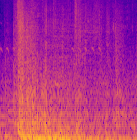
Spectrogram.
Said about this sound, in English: Let's blow some shit up. This explosion is dedicated to Dr. Kevin Bird. May he rest in peace.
